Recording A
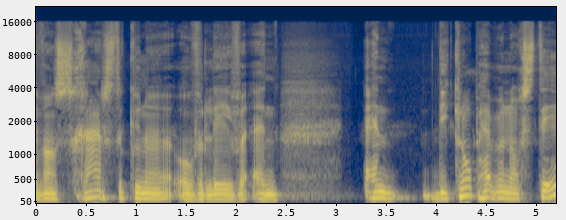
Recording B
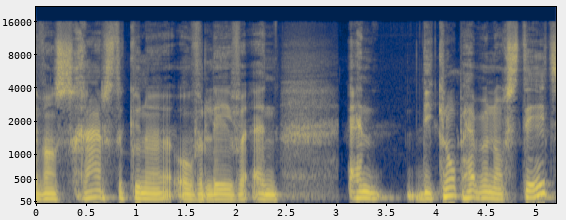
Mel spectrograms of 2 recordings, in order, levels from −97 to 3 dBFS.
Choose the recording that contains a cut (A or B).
B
